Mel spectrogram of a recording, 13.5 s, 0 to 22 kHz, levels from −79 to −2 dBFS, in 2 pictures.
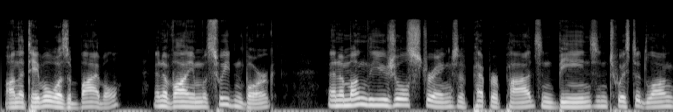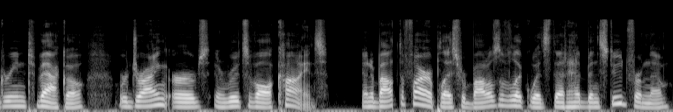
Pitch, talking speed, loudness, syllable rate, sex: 140 Hz, 215 wpm, -17 LUFS, 5.9 syllables/s, male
